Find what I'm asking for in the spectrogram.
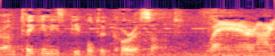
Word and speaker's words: Coruscant: The only question was, how do you pronounce it? Uh, dude, it's pronounced Coruscant. – No way, man, it's pronounced Coruscant.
